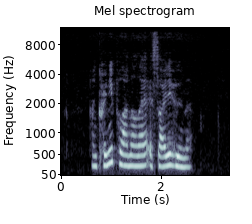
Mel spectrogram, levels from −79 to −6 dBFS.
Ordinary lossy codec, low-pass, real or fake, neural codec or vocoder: AAC, 64 kbps; 10.8 kHz; real; none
